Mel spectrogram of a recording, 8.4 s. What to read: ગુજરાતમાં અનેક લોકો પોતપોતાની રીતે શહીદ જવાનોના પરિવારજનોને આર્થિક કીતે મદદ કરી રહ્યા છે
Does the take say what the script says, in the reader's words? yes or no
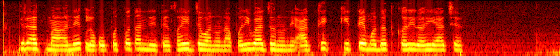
yes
